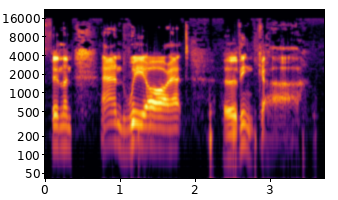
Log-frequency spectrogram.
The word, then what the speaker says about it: Hyvinkää: We're at the MXGP of Finland, and we are at Hyvinkää. I just spoke to the security guard a moment ago. That's how he said you pronounce it, Hyvinkää.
